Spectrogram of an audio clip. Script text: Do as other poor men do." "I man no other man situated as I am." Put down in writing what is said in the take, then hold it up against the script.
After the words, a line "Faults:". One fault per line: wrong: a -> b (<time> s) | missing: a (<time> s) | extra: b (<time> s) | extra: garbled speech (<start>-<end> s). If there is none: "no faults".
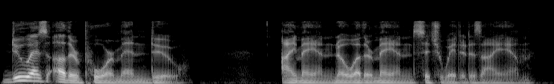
Do as other poor men do." "I man no other man situated as I am."
Faults:
no faults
